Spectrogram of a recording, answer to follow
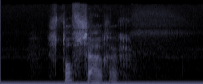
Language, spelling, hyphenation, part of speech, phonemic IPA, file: Dutch, stofzuiger, stof‧zui‧ger, noun, /ˈstɔfˌsœy̯.ɣər/, Nl-stofzuiger.ogg
- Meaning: 1. vacuum cleaner, hoover 2. a stationary industrial device that removes dust and other particles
